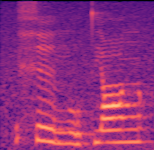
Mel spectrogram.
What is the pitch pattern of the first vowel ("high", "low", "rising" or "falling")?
falling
